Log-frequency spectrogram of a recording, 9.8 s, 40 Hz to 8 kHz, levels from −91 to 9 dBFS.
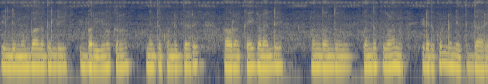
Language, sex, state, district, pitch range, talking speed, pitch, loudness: Kannada, male, Karnataka, Koppal, 120-125 Hz, 65 wpm, 125 Hz, -15 LUFS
